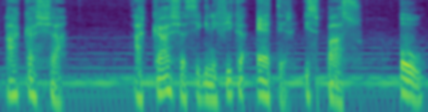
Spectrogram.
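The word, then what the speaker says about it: आकाश: Ele tem suas raízes na antiga e sagrada língua sânscrita, derivando da palavra axa, que se pronuncia algo como achá.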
